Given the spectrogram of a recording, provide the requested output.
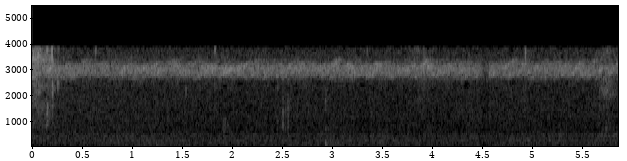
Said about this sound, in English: I like the crickets in the background. Are they awesome? I go to sleep to that every night.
